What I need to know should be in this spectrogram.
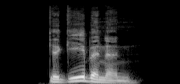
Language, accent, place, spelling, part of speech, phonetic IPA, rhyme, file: German, Germany, Berlin, gegebenen, adjective, [ɡəˈɡeːbənən], -eːbənən, De-gegebenen.ogg
- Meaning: inflection of gegeben: 1. strong genitive masculine/neuter singular 2. weak/mixed genitive/dative all-gender singular 3. strong/weak/mixed accusative masculine singular 4. strong dative plural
